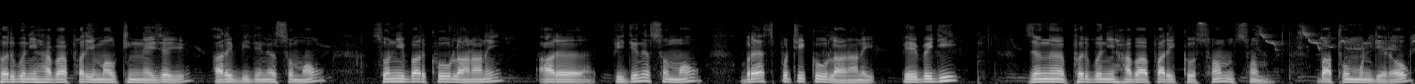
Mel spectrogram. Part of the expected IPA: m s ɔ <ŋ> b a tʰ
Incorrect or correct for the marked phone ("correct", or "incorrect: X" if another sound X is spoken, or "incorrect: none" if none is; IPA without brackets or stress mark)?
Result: incorrect: m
